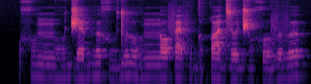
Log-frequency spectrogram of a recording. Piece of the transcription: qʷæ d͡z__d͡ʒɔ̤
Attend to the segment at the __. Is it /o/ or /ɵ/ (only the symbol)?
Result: ɵ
